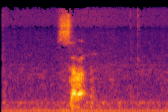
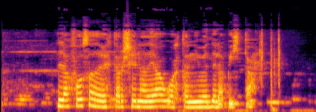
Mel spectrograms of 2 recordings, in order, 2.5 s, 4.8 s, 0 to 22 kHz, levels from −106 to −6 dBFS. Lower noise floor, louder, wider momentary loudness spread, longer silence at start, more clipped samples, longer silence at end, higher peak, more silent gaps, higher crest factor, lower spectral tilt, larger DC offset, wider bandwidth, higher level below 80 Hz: first, -44 dBFS vs -36 dBFS; second, -18 LUFS vs -13 LUFS; first, 26 LU vs 17 LU; first, 0.55 s vs 0.05 s; neither; first, 0.7 s vs 0.25 s; about the same, -2 dBFS vs 0 dBFS; neither; first, 22 dB vs 14 dB; second, -2 dB/octave vs -4.5 dB/octave; neither; first, 16.5 kHz vs 8.8 kHz; about the same, -46 dBFS vs -44 dBFS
